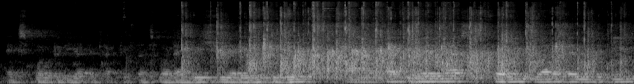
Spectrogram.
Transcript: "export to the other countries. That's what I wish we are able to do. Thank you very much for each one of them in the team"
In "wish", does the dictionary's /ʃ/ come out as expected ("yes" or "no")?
yes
